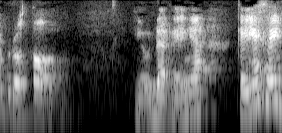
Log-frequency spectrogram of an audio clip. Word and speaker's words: Broto: suami saya itu yudibrata kalau orang Jawa atau bilangnya berat itu dibacanya Broto Ya udah enak kayaknya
